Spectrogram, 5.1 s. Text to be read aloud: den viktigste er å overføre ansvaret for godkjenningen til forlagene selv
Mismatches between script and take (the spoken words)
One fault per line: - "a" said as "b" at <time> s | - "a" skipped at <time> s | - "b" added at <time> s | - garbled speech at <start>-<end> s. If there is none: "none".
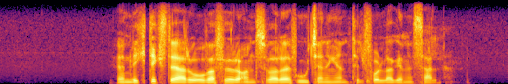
- "for" skipped at 3.0 s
